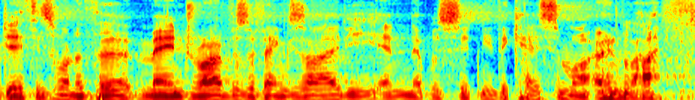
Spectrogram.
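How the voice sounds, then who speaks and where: A man with a South African accent talks at a moderate pace in a fairly low voice. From South Africa, Cape Town. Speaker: theologian and minister. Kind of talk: live public conversation. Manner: hesitant, many fillers.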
